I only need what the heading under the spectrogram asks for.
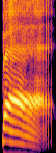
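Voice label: Vox Deny, Korean; voices; heroes; Lavril; kingsraid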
